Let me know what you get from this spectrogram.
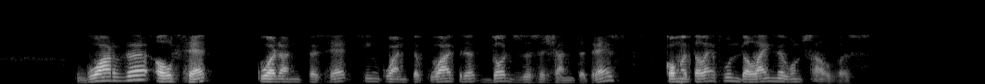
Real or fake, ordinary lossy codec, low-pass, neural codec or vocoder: real; AAC, 16 kbps; 7.2 kHz; none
